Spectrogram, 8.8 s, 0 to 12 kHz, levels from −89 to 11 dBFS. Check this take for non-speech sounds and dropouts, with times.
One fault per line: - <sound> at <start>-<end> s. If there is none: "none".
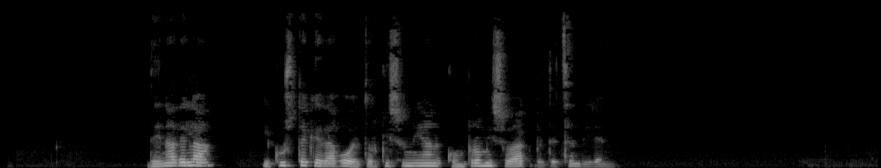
none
